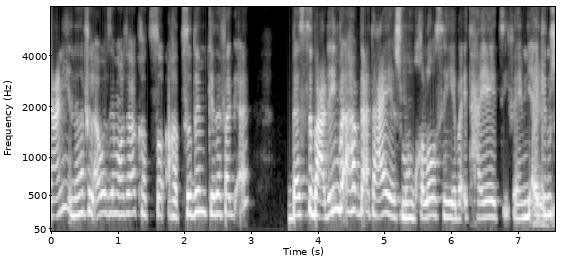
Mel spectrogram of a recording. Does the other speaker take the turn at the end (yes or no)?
yes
